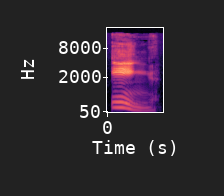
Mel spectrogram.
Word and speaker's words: Eng: It's actually pronounced like ing, like ing. – English, you know. But I mean, you say Nicking, it doesn't sound right.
